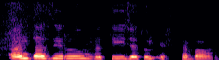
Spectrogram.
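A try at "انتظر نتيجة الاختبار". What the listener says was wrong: ہاں، پھر یہ خا کو تو ٹھیک کرے نا. خا اختبار، خا ایک نقطہ ہوتا ہے.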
